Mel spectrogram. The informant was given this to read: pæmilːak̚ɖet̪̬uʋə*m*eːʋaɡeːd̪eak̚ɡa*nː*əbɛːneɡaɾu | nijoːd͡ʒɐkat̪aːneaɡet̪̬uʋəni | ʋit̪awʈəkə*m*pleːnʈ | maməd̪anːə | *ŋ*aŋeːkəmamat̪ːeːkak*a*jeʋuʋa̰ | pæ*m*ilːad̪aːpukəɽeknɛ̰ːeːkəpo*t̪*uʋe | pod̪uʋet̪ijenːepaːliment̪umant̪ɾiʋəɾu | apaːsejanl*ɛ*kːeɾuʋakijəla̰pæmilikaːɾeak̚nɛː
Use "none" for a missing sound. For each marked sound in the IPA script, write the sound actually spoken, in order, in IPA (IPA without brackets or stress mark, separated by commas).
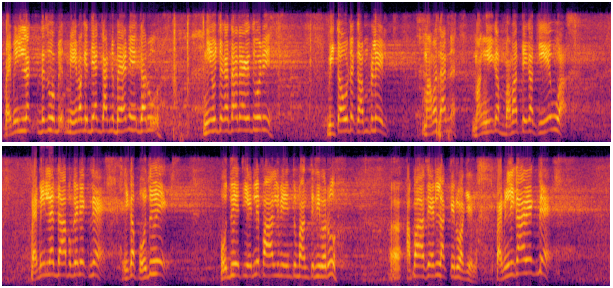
m, nː, m, m, i, m, d̪, a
